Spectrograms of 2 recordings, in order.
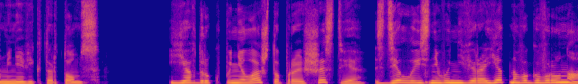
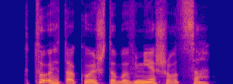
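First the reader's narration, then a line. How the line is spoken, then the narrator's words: Sleepy question. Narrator (Russian): сонно спросил он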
